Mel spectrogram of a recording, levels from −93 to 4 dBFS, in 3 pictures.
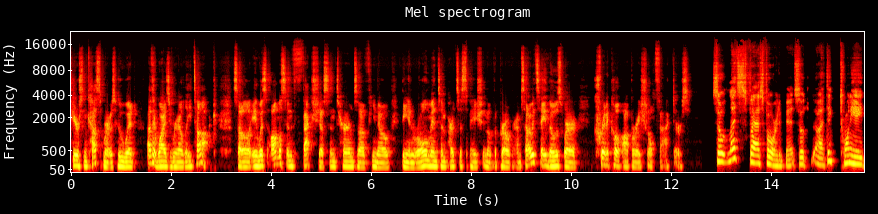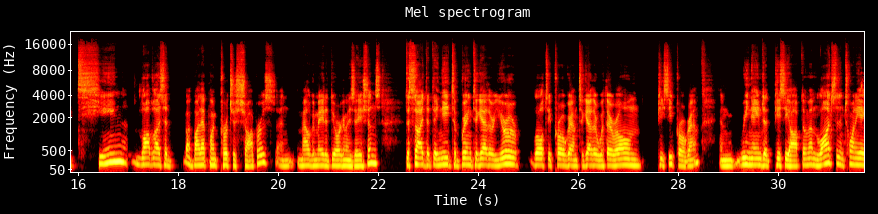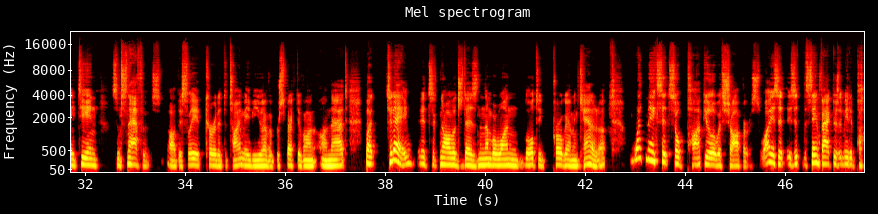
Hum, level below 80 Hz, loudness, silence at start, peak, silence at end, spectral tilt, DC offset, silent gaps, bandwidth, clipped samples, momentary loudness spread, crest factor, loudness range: none; -62 dBFS; -22 LUFS; 0 s; -4 dBFS; 0 s; -5.5 dB/octave; under 0.1%; 12.74-12.80 s; 16 kHz; under 0.1%; 10 LU; 18 dB; 3 LU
